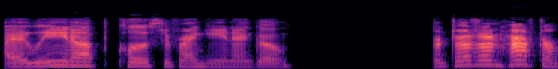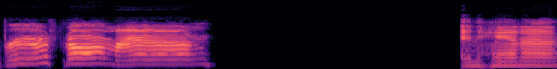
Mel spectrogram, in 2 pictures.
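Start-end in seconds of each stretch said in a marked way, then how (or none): 2.9-5.2 expressive, lilting cadence, a bit louder. Retelling leaning close to Frankie during a reading: imitating Anna's expressive voice. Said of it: "give any cadence to my voice".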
